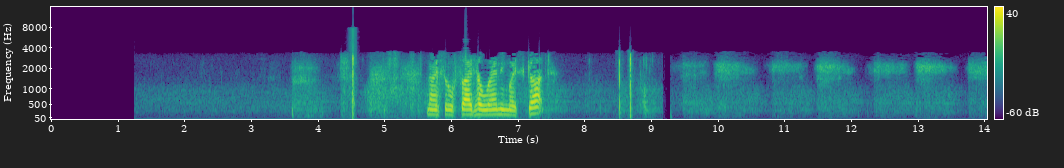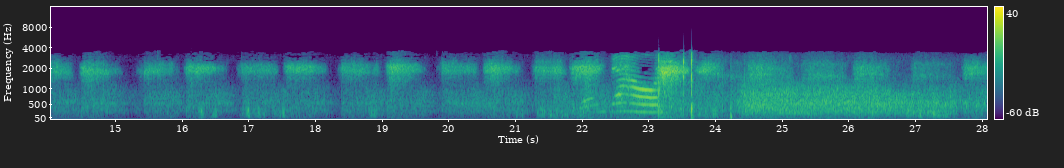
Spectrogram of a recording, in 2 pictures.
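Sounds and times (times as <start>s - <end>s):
man panting hard: 3.6s - 5.6s, 9.3s - 28.0s
sharp clicks: 8.0s - 9.1s, 23.1s - 24.3s.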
